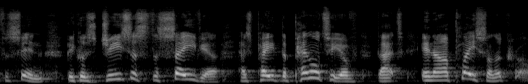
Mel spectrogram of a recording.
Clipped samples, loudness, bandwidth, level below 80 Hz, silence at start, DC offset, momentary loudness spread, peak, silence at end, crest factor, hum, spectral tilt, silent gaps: under 0.1%; -29 LUFS; 16 kHz; -82 dBFS; 0 s; under 0.1%; 8 LU; -10 dBFS; 0 s; 18 dB; none; -3 dB/octave; none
